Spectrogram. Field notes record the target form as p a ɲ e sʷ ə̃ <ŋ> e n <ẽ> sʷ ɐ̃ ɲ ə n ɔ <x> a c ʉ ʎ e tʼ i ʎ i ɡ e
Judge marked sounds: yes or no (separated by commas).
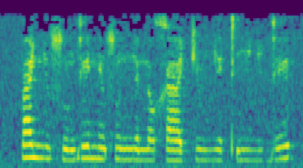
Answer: no, yes, yes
